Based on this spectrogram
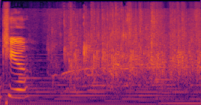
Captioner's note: cheers and applause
